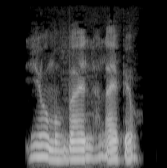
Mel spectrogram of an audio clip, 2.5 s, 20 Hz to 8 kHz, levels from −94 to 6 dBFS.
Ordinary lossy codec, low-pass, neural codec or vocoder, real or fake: MP3, 48 kbps; 7.2 kHz; none; real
